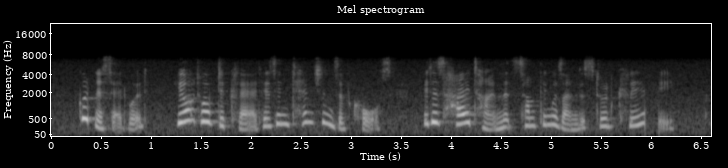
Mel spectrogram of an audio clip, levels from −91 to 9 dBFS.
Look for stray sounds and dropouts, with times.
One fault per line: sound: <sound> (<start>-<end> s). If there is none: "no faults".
sound: dropout (5.9-6.1 s)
